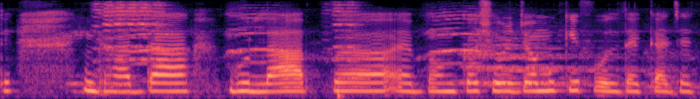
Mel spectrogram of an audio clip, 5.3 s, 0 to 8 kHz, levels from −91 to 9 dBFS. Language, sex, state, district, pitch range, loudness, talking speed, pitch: Bengali, female, Assam, Hailakandi, 240-255 Hz, -17 LUFS, 105 wpm, 250 Hz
